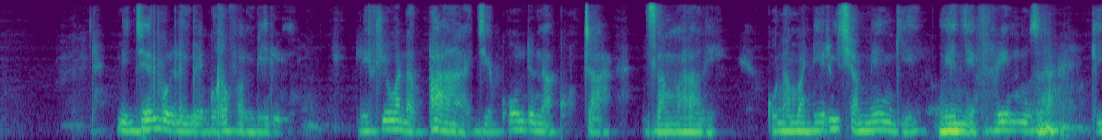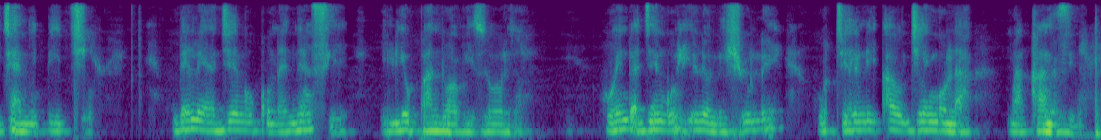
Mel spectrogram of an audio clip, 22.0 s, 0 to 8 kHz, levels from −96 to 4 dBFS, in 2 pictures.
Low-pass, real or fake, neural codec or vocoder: 7.2 kHz; fake; codec, 24 kHz, 1.5 kbps, HILCodec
